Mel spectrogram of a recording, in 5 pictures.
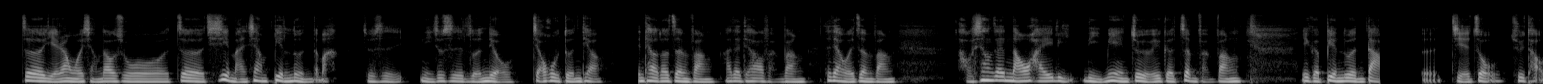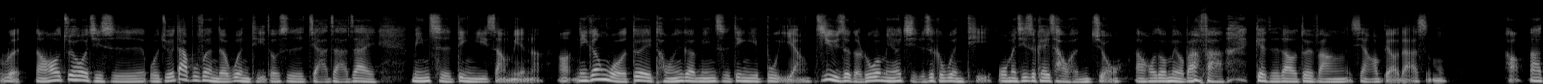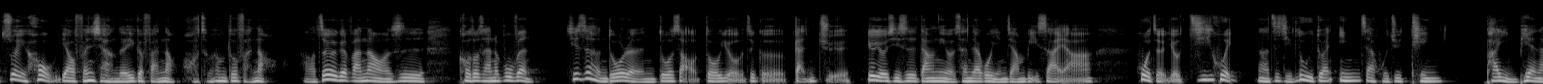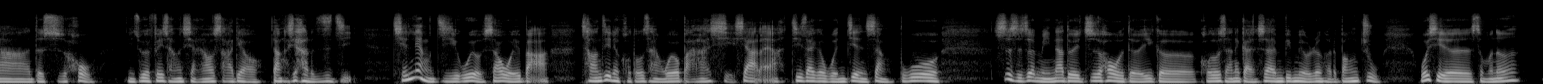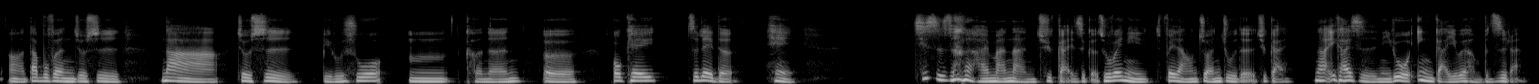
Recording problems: audio cutting out; at 6 s and at 14 s

